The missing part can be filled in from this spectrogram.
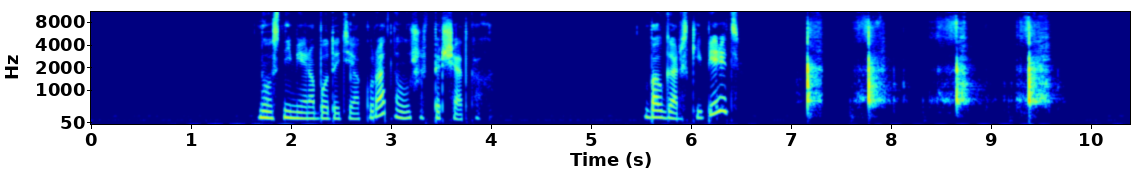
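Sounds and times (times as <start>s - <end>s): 
speech: 1.7s - 4.1s, 5.5s - 6.6s
knife chopping seeded dried chili peppers on a cutting board: 7.1s - 9.8s.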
